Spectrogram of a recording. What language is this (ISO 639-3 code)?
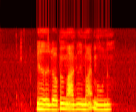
dan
